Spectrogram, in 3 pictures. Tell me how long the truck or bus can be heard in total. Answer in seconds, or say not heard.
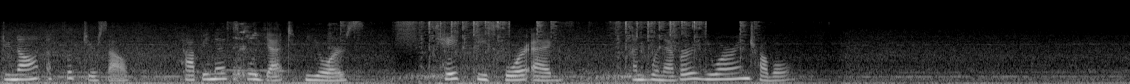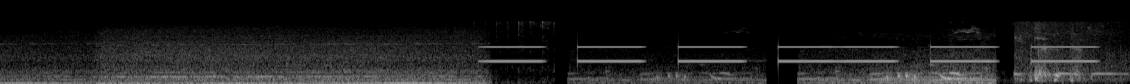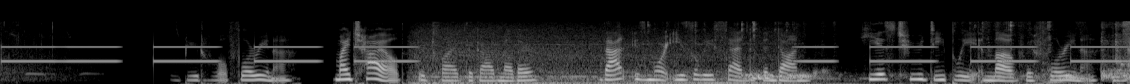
34 s.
